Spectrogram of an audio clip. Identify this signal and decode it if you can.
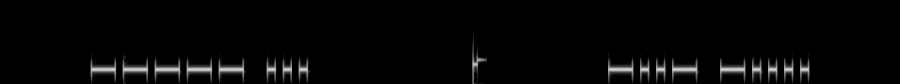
Morse code, heard as a keyed tone, about 15 wpm, 700 Hz. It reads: 0S X6
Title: Single-Letter Single-Number 15wpm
